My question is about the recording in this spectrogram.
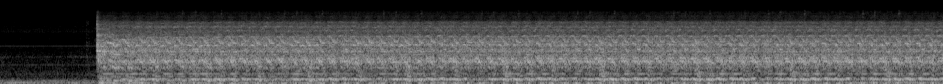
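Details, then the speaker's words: Rebuilt Duramax diesel in a 2012 dually with a new S&S CP3 pump, first start attempt on the charger with no fuel in lines or injectors: the starter cranks steadily with an even chatter and no catch yet while the system primes. "hopefully we're gonna try and uh start this thing off mind you there's uh no fuel in any of the lines or injectors so uh we'll see how this goes"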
